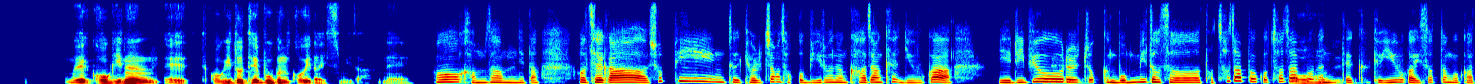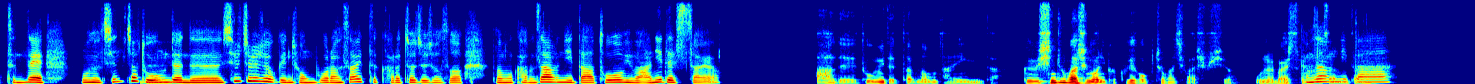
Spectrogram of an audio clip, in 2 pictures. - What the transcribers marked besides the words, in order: other background noise; tapping
- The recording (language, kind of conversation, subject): Korean, advice, 쇼핑할 때 결정을 미루지 않으려면 어떻게 해야 하나요?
